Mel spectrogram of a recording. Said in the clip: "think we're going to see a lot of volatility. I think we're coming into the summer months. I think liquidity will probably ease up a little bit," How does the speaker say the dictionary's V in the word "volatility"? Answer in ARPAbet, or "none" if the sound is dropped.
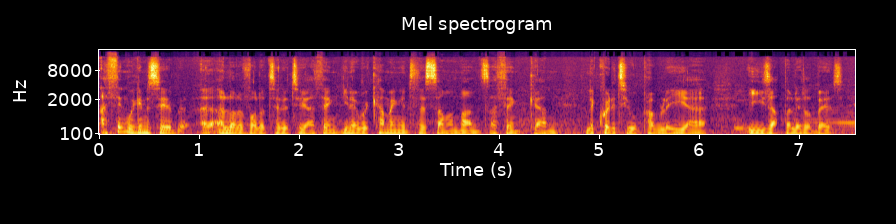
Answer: V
